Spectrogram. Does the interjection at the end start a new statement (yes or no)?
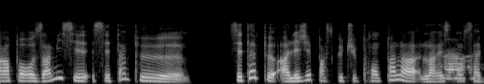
no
